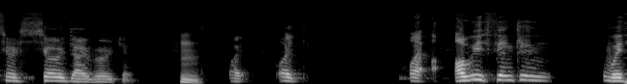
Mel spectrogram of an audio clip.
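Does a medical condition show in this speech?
Yes: cerebral palsy; mild speech impediment.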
